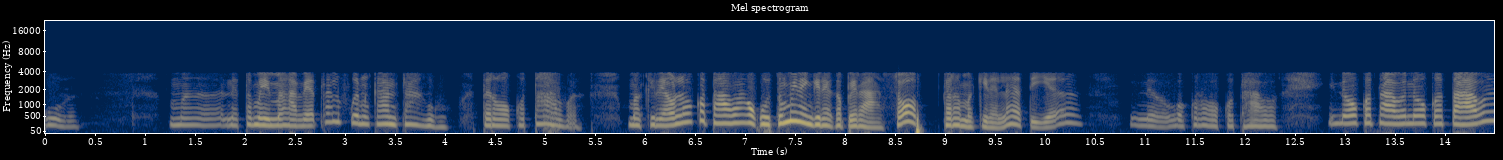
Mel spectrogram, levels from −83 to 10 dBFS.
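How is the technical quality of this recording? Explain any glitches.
Technical quality is limited by a narrowband Bluetooth headset path throughout, with one short burst of link damage.

Throughout, the Bluetooth CVSD headset codec caps bandwidth at 4 kHz. Its one-bit adaptive steps lag on loud, bright sounds, giving scratchy sibilants and granular hiss, consistent with 64 kbps CVSD.

From 4.98 to 5.17 s, bit errors on a Bluetooth voice link add a rushing crackle. The error rate is around one or two percent, and because no bit outweighs the others and errors die away fast, there are no sharp clicks.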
